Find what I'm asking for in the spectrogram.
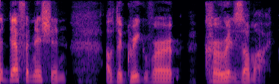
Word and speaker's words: charizomai: Now, the word eucharistos is actually derived from the Greek verb charizomai, which is spelled C-H-A-R-I-Z-O-M-A-I, charizomai. Mm-hmm.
